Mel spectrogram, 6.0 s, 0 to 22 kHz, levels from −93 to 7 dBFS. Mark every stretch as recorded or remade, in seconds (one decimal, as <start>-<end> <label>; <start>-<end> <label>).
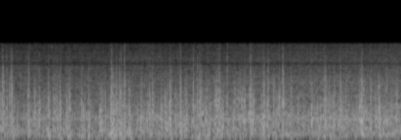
0.0-1.5 recorded; 1.5-5.1 remade; 5.1-6.0 recorded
